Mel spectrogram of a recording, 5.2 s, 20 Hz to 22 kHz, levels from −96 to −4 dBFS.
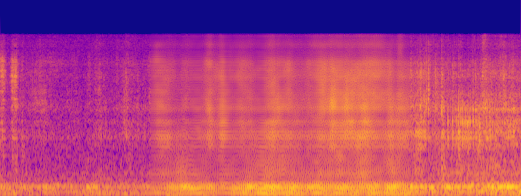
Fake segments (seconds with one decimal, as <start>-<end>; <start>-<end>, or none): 1.5-4.1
